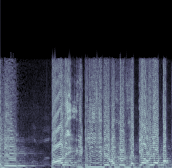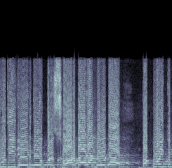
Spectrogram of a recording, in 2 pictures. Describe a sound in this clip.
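A man chants rapidly and loudly, close by.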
